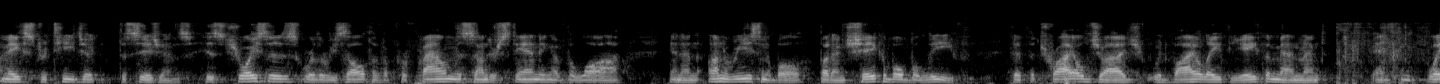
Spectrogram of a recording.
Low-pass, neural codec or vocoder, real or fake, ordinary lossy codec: 7.2 kHz; codec, 16 kHz, 4.8 kbps, FACodec; fake; MP3, 64 kbps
